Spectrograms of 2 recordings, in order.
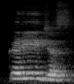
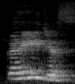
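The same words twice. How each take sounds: The two takes are said the same way.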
